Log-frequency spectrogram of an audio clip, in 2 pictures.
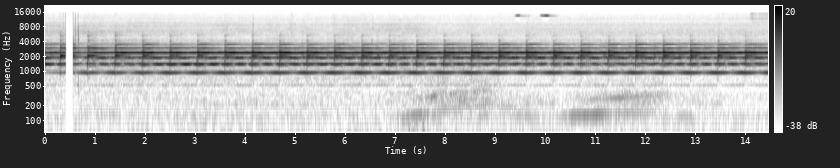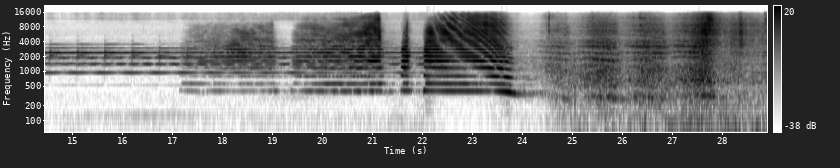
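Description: Grade crossing warning bells ring steadily. Then, a little more than halfway through, a Metrolink commuter train's horn sounds as it approaches: a long blast, a short one and another long one, the pitch dropping slightly as the locomotive reaches the crossing. The train then passes at speed, with loud rumbling and wheel noise on the rails.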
